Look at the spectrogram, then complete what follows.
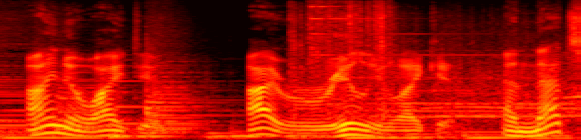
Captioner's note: cash register ringing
